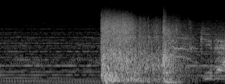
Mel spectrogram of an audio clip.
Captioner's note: gun firing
